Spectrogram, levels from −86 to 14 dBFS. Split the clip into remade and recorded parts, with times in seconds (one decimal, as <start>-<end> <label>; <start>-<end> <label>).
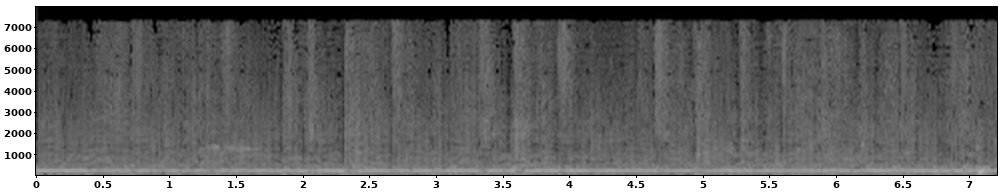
0.0-7.2 remade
